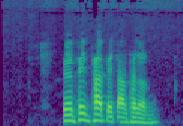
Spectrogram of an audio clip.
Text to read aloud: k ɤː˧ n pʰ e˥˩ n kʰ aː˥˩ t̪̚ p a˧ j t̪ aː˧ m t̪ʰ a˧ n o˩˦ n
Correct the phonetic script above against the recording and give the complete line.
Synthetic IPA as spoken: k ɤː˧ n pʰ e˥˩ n pʰ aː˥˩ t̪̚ p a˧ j t̪ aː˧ m t̪ʰ a˧ n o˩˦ n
